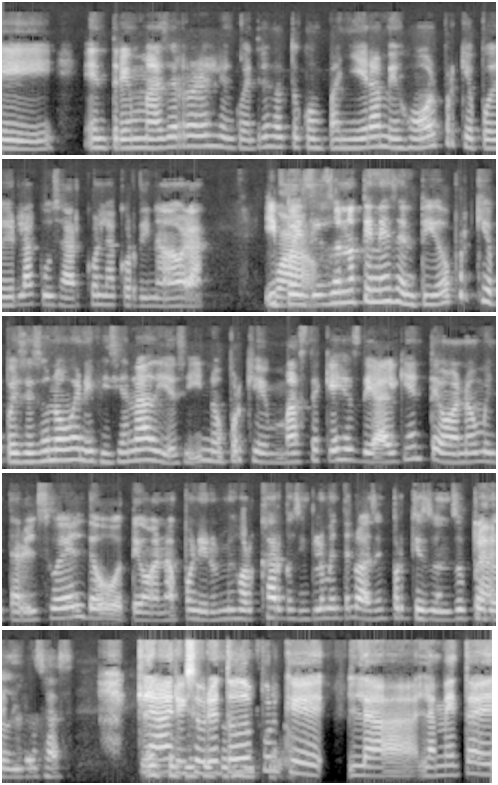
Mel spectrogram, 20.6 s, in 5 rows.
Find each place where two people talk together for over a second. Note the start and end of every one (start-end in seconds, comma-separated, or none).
17.6-19.0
